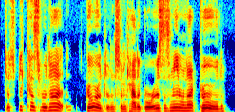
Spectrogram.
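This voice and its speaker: Someone performs a put-on character voice at a middle pitch in a very clean recording with a silent background. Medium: machinima.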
